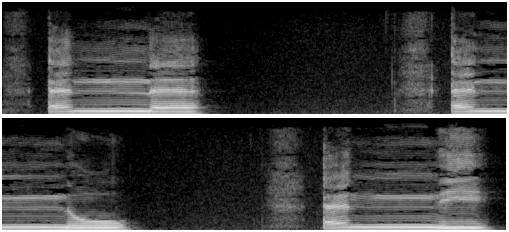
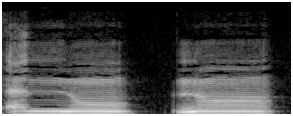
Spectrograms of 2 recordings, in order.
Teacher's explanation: انو، ما اقولش انو نو، لان الحركه ما فيهاش غنه، الغنه في النون. اول ما اخرج من النون واخش على الحركه خلاص ما فيش عندي غنه · Shown in: first take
